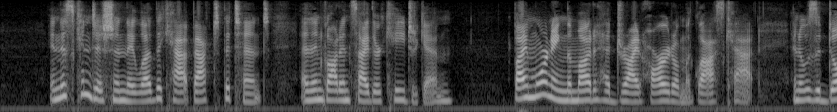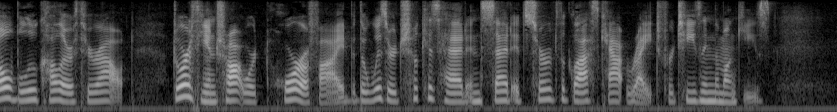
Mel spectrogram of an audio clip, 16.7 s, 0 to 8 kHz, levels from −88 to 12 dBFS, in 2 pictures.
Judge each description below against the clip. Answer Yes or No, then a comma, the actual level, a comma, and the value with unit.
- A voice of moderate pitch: No, high, 210 Hz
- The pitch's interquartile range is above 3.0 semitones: No, narrow, 2.5 semitones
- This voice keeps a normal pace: No, fast, 215 wpm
